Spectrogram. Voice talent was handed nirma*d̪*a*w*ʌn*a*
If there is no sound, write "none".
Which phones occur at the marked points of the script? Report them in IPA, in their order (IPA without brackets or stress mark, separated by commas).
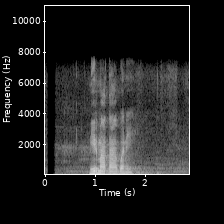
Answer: t̪, b, e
